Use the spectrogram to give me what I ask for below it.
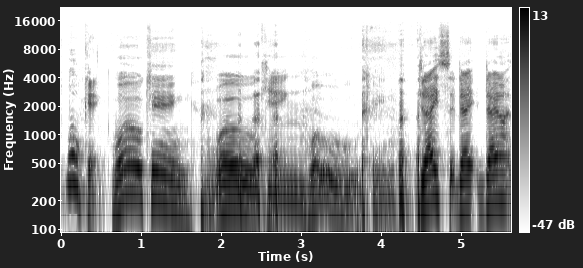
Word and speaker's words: Woking: chocolates from my advent calendars and anthony it's pronounced walking it's walking woking whoa king whoa did i say did i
